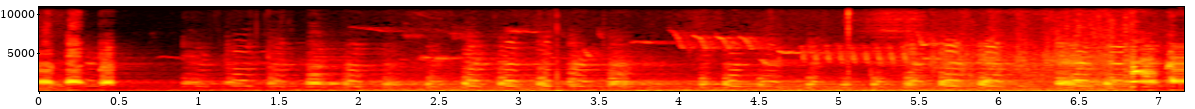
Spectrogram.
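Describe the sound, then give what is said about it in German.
A curious gander honks repeatedly, loud harsh calls overlapping in a busy, agitated stretch with a steady low background rumble and no speech. “Ein neugieriger Ganter sorgt für Unruhe.”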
